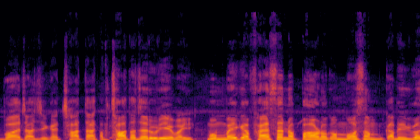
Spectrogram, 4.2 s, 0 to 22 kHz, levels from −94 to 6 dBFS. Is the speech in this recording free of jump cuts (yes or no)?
no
